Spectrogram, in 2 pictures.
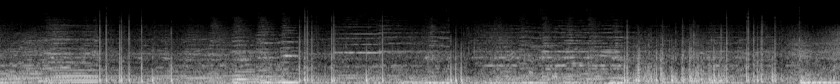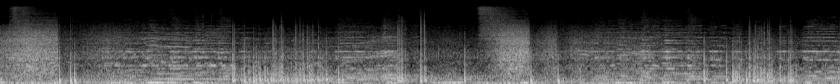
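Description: Aerial fireworks bursting overhead in rapid succession, many sharp bangs and crackles over music. Two louder hissing washes stand out, about eight and thirteen seconds in.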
